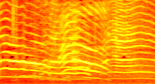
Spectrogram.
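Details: Orphaned street kittens whose mother never returned, brought home after a week, cry with overlapping high meows that bend downward, several voices tangled together for over two seconds, steady and loud throughout.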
